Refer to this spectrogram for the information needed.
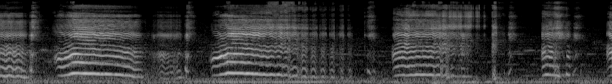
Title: Premature baby || Crying 😭 sound effect #lowbirthweight #weight1.5kg #crying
